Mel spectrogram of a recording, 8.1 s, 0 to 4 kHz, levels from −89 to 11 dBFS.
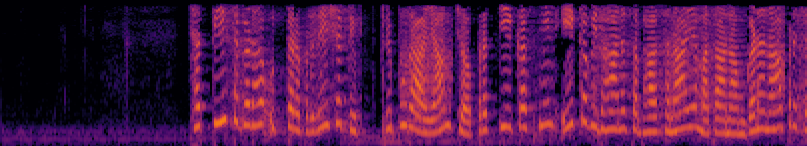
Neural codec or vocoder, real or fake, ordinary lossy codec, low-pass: none; real; AAC, 16 kbps; 3.6 kHz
